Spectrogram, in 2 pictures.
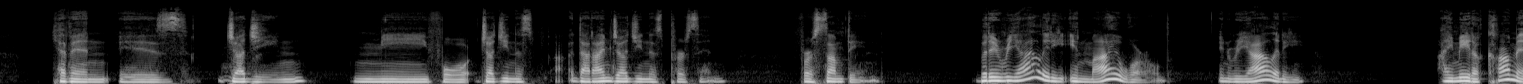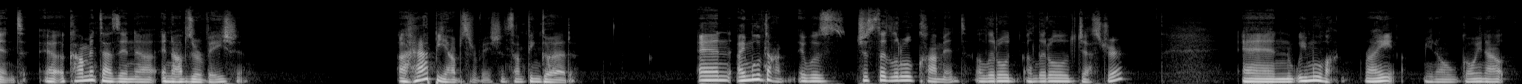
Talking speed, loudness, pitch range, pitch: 120 wpm, -19 LUFS, 120-155 Hz, 135 Hz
